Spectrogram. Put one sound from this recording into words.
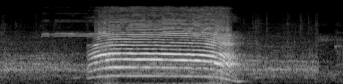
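A young man shouts loudly in excitement.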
